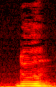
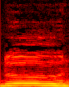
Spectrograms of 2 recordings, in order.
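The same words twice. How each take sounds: First: The vowel is kept short. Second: The vowel is held long. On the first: It means eye. "눈 이렇게 짧게 발음을 합니다" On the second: It means snow. "눈 이렇게 장음으로 발음을 하고"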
